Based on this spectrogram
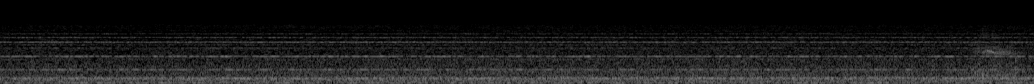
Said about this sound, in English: I don't want the train to stop. I just want to just sort of cruise, get into the city.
